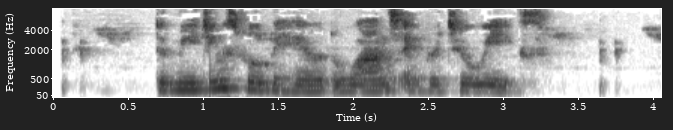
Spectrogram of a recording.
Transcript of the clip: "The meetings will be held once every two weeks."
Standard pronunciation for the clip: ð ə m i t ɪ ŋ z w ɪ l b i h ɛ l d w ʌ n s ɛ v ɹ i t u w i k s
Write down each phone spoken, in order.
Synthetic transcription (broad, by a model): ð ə m i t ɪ ŋ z w ɪ l b i h ɛ l d w ʌ n s ɛ v ɹ i t u w i k s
